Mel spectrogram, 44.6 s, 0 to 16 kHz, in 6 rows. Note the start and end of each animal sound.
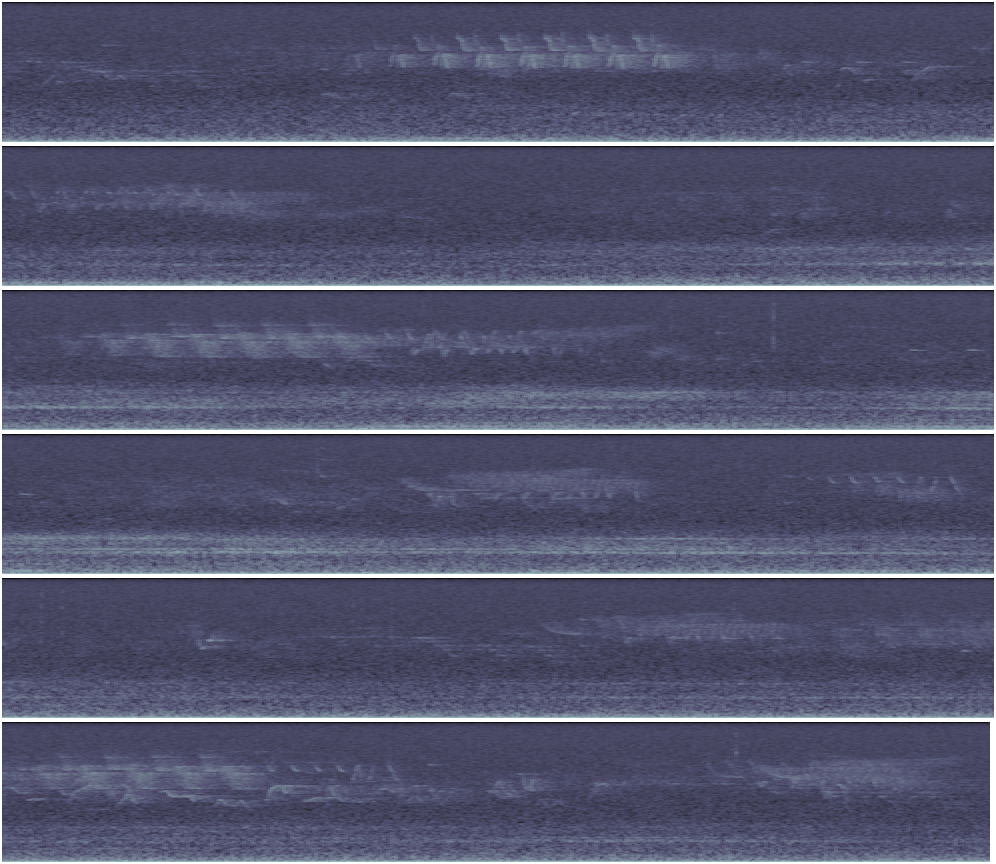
[0.00, 1.61] Veery (Catharus fuscescens)
[2.40, 5.47] Ovenbird (Seiurus aurocapilla)
[5.48, 43.43] Red-eyed Vireo (Vireo olivaceus)
[6.02, 7.34] Rose-breasted Grosbeak (Pheucticus ludovicianus)
[7.12, 9.25] Yellow-rumped Warbler (Setophaga coronata)
[7.96, 9.91] Pine Warbler (Setophaga pinus)
[14.97, 17.95] Ovenbird (Seiurus aurocapilla)
[17.36, 19.20] Yellow-rumped Warbler (Setophaga coronata)
[18.16, 19.80] Black-throated Blue Warbler (Setophaga caerulescens)
[24.84, 27.55] Black-throated Blue Warbler (Setophaga caerulescens)
[28.28, 29.56] Chestnut-sided Warbler (Setophaga pensylvanica)
[32.87, 34.01] Veery (Catharus fuscescens)
[33.54, 35.66] Black-throated Blue Warbler (Setophaga caerulescens)
[34.21, 35.76] Pine Warbler (Setophaga pinus)
[35.90, 39.23] Ovenbird (Seiurus aurocapilla)
[36.77, 42.18] Rose-breasted Grosbeak (Pheucticus ludovicianus)
[38.87, 40.33] Chestnut-sided Warbler (Setophaga pensylvanica)
[42.38, 44.54] Black-throated Blue Warbler (Setophaga caerulescens)
[43.40, 44.62] Veery (Catharus fuscescens)

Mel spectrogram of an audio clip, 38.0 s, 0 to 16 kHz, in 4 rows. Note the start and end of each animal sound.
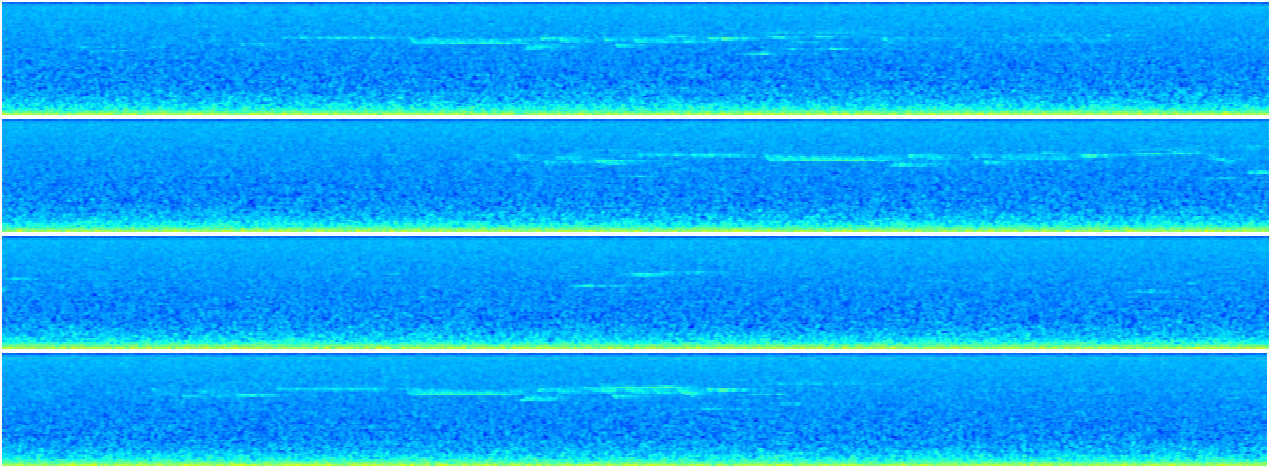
[1.83, 6.36] Winter Wren (Troglodytes hiemalis)
[5.49, 6.75] Hermit Thrush (Catharus guttatus)
[5.96, 7.29] Black-throated Green Warbler (Setophaga virens)
[13.26, 18.64] Winter Wren (Troglodytes hiemalis)
[17.97, 19.03] Black-throated Green Warbler (Setophaga virens)
[18.42, 19.50] Hermit Thrush (Catharus guttatus)
[23.16, 24.54] Hermit Thrush (Catharus guttatus)
[29.59, 35.23] Winter Wren (Troglodytes hiemalis)
[32.81, 34.13] Black-throated Green Warbler (Setophaga virens)

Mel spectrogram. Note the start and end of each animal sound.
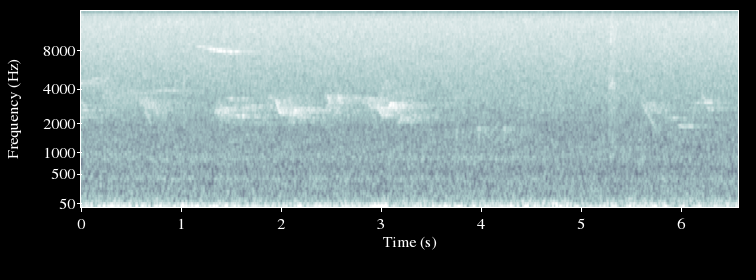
[0.51, 3.41] American Robin (Turdus migratorius)
[0.96, 1.76] Wood Thrush (Hylocichla mustelina)

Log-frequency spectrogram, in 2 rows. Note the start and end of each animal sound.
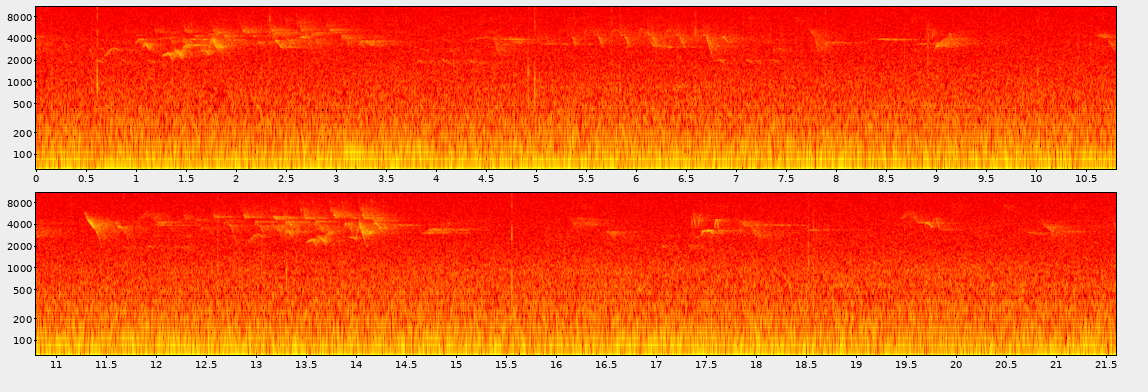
[0.00, 21.61] Blue-headed Vireo (Vireo solitarius)
[0.59, 2.03] Scarlet Tanager (Piranga olivacea)
[0.89, 3.27] Ovenbird (Seiurus aurocapilla)
[4.23, 5.54] Black-capped Chickadee (Poecile atricapillus)
[5.18, 6.85] Ovenbird (Seiurus aurocapilla)
[8.30, 9.35] Black-capped Chickadee (Poecile atricapillus)
[11.63, 13.08] Black-capped Chickadee (Poecile atricapillus)
[11.65, 14.22] Ovenbird (Seiurus aurocapilla)
[12.72, 14.44] Scarlet Tanager (Piranga olivacea)
[18.00, 19.00] Black-capped Chickadee (Poecile atricapillus)

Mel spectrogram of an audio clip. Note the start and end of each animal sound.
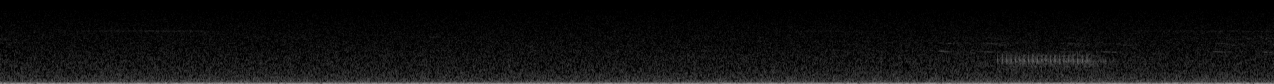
[0.60, 2.04] Dark-eyed Junco (Junco hyemalis)
[9.28, 11.34] Blue Jay (Cyanocitta cristata)
[9.94, 10.93] Northern Flicker (Colaptes auratus)
[11.29, 12.75] Dark-eyed Junco (Junco hyemalis)

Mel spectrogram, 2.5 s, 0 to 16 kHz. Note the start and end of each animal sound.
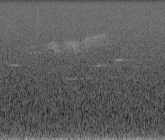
[0.00, 1.89] Hermit Thrush (Catharus guttatus)
[0.47, 1.72] Black-throated Blue Warbler (Setophaga caerulescens)

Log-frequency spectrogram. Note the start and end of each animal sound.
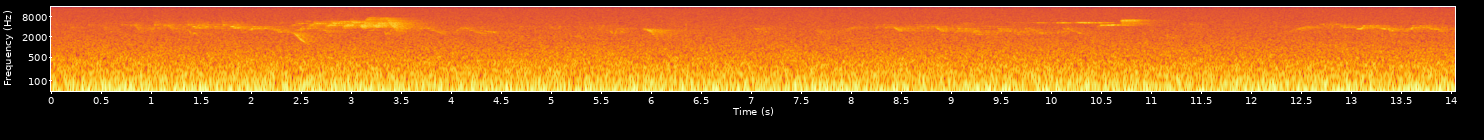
[0.59, 1.78] Ovenbird (Seiurus aurocapilla)
[1.17, 2.59] Veery (Catharus fuscescens)
[2.40, 3.62] Chestnut-sided Warbler (Setophaga pensylvanica)
[3.12, 4.62] Veery (Catharus fuscescens)
[5.83, 6.17] Veery (Catharus fuscescens)
[8.26, 9.79] Veery (Catharus fuscescens)
[9.89, 11.01] Black-throated Green Warbler (Setophaga virens)
[12.37, 14.04] Veery (Catharus fuscescens)

